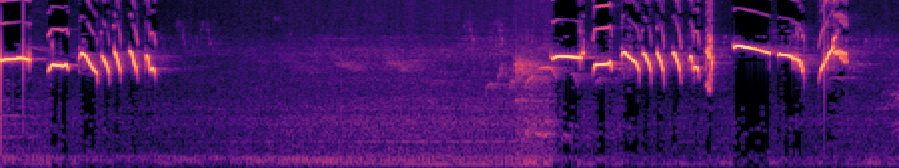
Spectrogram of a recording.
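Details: Female white-rumped shama singing as a decoy to excite males: bright whistles and quick descending slurred notes in two bursts separated by a long near-silent gap with low hum and a brief rustle.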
